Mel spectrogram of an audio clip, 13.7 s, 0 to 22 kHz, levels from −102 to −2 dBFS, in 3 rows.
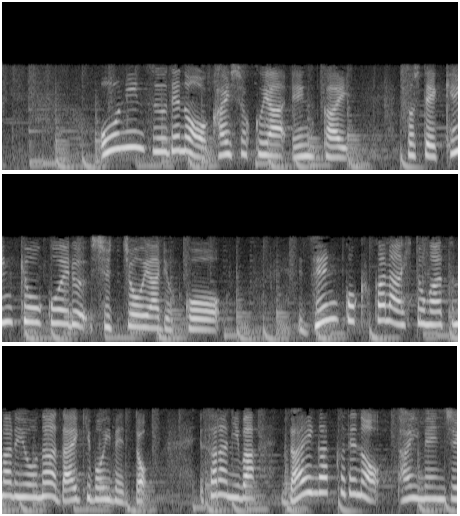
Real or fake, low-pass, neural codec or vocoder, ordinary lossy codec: real; 5.4 kHz; none; none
